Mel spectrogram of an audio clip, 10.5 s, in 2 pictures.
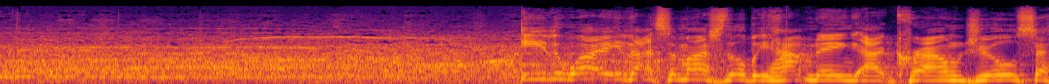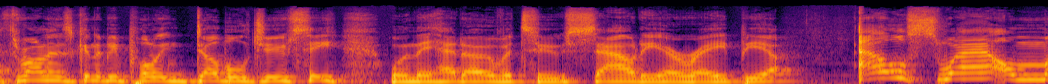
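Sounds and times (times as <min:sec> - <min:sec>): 
large wrestling crowd noise: 0:00.0 - 0:04.5
whistles: 0:00.5 - 0:02.6
speech: 0:02.7 - 0:10.4.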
